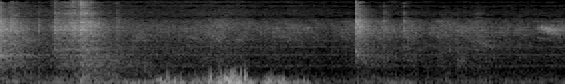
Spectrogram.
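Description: Hands handling loose potting soil in a cut-open milk carton close to the microphone: low soft thumps and rustles, loudest about a second and a half in, with one sharp click near the three-second mark.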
